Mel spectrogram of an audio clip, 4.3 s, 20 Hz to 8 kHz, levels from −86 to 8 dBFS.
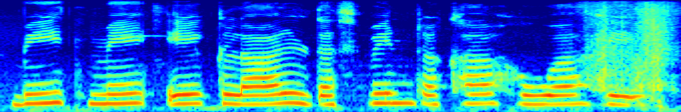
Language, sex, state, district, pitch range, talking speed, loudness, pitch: Hindi, female, Madhya Pradesh, Bhopal, 235-255 Hz, 110 wpm, -13 LUFS, 245 Hz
